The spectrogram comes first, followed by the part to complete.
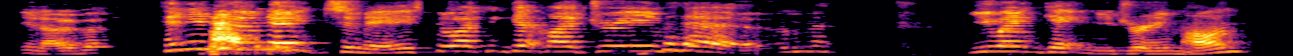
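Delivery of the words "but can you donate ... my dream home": put-on mocking voice, much higher, slower. A streamer mocks people who beg for donations on his channel: put-on mocking voice. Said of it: "I don't know why I'm doing that voice".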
